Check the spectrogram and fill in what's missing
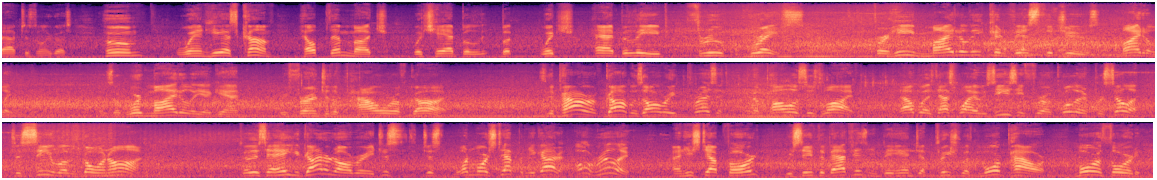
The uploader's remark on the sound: STREET SERMON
